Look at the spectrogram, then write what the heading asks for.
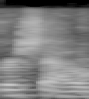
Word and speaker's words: Rachelle: I will correct you though my name's actually pronounced relle but don't I get called Rael oh my goodness I must have a streak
